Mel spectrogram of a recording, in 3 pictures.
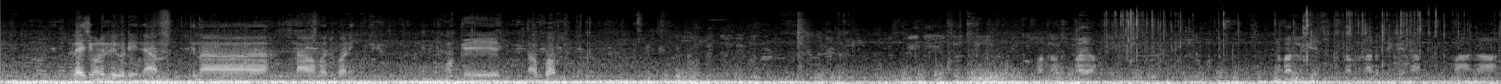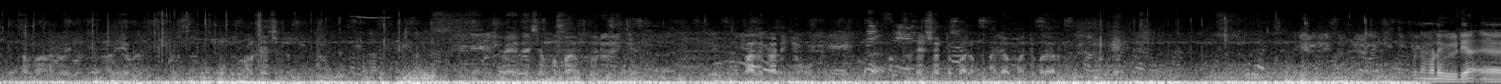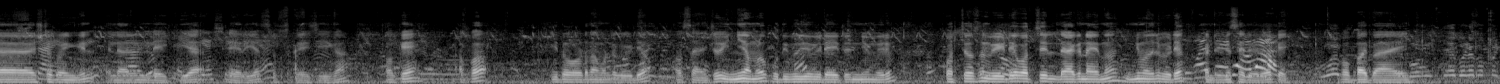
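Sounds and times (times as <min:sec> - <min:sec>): faint voices: 0:00.0 - 0:45.0
train carriage rumbling on track: 0:00.0 - 0:45.0.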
